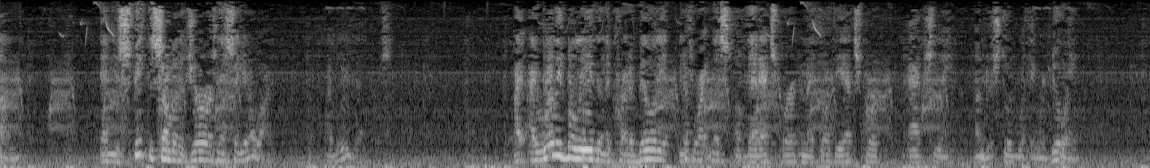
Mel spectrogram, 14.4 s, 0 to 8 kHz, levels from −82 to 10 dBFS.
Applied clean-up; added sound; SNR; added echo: none; Crow; 16 dB; reverberation time 0.1 s.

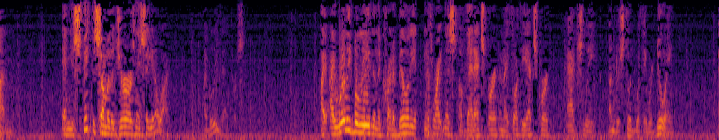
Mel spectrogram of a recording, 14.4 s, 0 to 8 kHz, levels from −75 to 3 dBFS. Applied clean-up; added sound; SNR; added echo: none; none; none; none.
